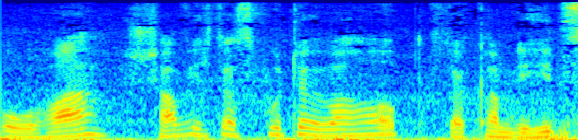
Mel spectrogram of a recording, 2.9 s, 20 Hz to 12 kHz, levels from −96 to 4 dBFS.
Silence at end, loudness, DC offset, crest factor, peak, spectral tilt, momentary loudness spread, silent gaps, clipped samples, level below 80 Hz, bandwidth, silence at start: 0 s; -29 LUFS; under 0.1%; 16 dB; -10 dBFS; -6 dB/octave; 7 LU; none; under 0.1%; -34 dBFS; 11.5 kHz; 0 s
